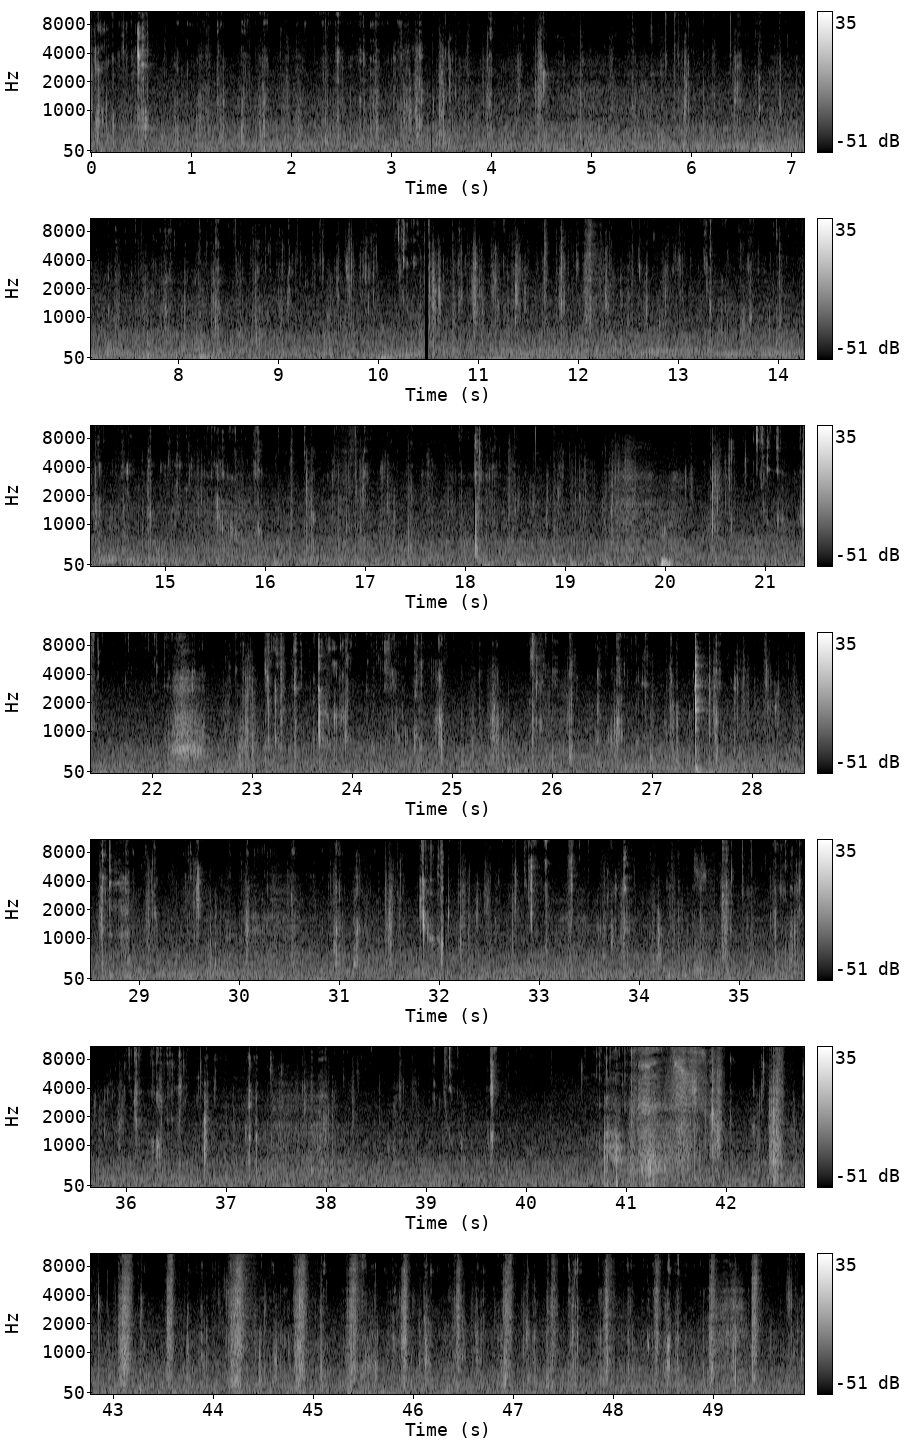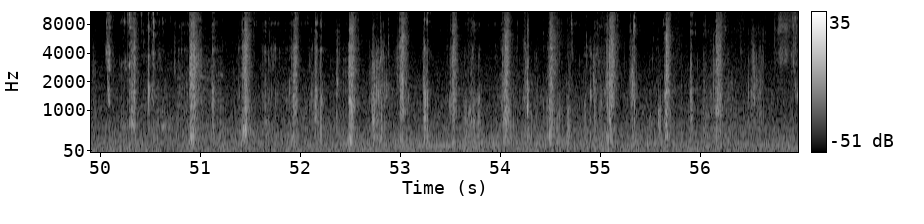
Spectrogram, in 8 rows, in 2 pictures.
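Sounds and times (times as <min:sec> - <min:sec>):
wet chewing mouth sounds: 0:00.0 - 0:39.8, 0:40.5 - 0:56.9.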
